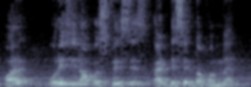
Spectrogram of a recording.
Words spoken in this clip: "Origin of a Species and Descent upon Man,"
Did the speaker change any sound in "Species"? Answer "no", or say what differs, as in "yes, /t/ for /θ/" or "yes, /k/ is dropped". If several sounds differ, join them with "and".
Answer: yes, /s/ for /ʃ/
